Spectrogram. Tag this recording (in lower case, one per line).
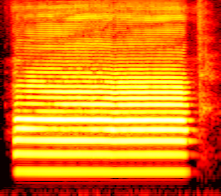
musical instrument
wind instrument
music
